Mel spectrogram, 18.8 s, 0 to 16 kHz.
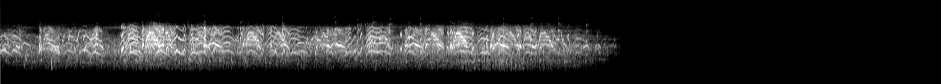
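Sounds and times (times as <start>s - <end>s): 
Fulvous whistling duck flock calling: 0.0s - 12.4s.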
